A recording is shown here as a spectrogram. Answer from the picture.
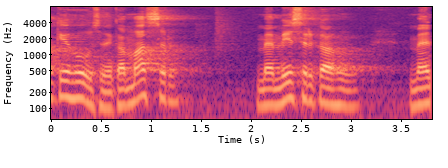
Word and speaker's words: مصر: ان ملک کو بھی مصر کے بجائے مصر، یعنی زیر کی بجائے جہاں زیر ہونی چاہیے اس کو زبر پڑھ رہا تھا۔ لہذا اس لیے میں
